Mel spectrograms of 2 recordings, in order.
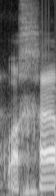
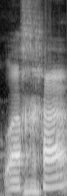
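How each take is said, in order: No difference in how they are said.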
